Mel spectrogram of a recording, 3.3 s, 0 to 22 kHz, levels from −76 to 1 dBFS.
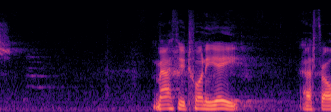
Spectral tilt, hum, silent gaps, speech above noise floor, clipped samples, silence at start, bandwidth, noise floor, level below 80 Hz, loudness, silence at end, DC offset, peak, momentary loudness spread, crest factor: -6.5 dB/octave; none; none; 30 dB; under 0.1%; 0 s; 15.5 kHz; -50 dBFS; -56 dBFS; -21 LUFS; 0 s; under 0.1%; -4 dBFS; 20 LU; 20 dB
